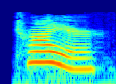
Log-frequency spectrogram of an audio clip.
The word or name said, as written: trior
